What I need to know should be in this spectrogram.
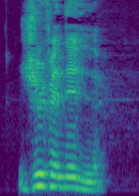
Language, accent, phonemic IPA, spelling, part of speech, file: French, Canada, /ʒy.ve.nil/, juvénile, adjective, LL-Q150 (fra)-juvénile.wav
- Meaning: youthful; young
